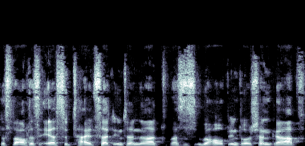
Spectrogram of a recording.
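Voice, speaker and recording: In a dry, close sound with no echo, a man speaks at a very fast pace. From northern Germany, Hildesheim. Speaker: volleyball coach. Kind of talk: casual interview. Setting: remote call from home.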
